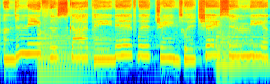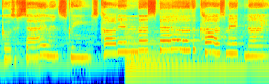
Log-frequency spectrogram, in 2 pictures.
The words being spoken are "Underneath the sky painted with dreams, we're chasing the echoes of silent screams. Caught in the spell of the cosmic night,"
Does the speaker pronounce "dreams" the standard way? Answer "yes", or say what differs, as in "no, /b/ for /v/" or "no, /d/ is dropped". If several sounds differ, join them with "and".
yes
